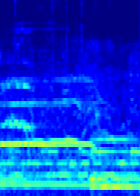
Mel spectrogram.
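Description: Live pop band music heard from the crowd: sustained keyboard chords with a long high note that slides up, holds and falls away. The chord changes about a second and a half in.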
